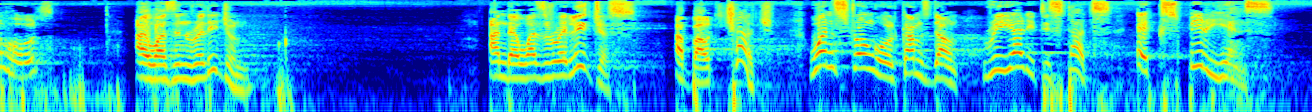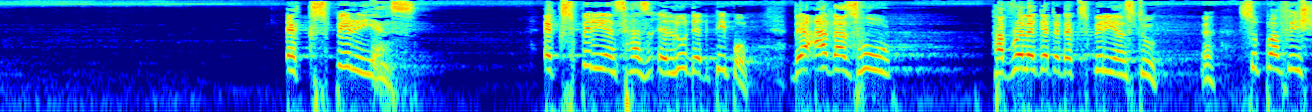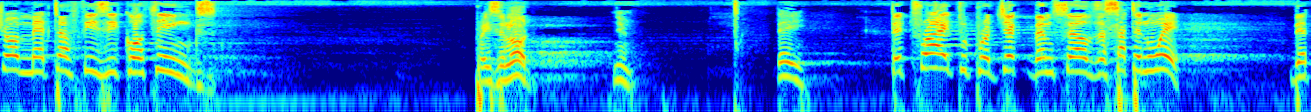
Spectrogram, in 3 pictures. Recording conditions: large echoing room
